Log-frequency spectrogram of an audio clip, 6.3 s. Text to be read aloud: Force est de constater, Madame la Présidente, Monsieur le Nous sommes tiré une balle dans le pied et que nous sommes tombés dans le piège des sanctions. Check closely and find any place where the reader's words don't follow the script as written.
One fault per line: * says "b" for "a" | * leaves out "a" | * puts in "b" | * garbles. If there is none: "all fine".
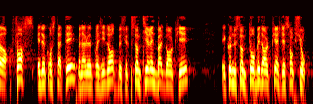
all fine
